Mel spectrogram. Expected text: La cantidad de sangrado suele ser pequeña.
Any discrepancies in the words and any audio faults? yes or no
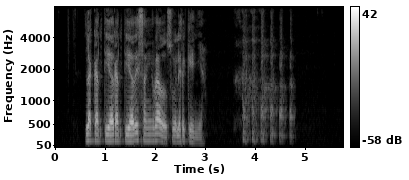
yes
